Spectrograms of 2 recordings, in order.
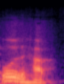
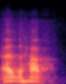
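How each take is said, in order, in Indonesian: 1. Kata ini dimulai dengan vokal u. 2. Kata ini dimulai dengan vokal a. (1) "jangan baca uzhab" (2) "Apatah lagi azhab"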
